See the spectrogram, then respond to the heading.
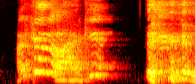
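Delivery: tiny, very high, slow little voice. Narrating a scene, voicing Peebles from inside a barrel: Peebles' small voice. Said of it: "you hear a small voice from inside the barrel go".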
